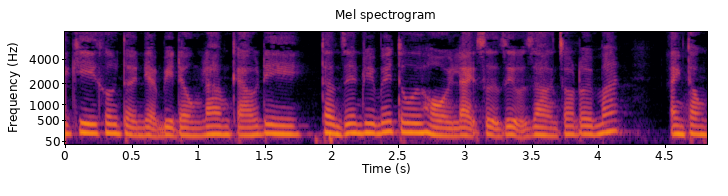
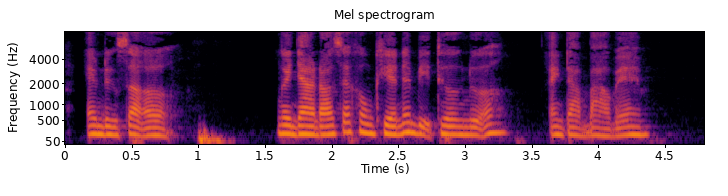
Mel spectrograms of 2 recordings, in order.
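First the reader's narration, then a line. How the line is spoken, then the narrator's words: Calm, smiling. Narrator (Vietnamese): Thẩm Diên Phi bình tĩnh mỉm cười, hỏi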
